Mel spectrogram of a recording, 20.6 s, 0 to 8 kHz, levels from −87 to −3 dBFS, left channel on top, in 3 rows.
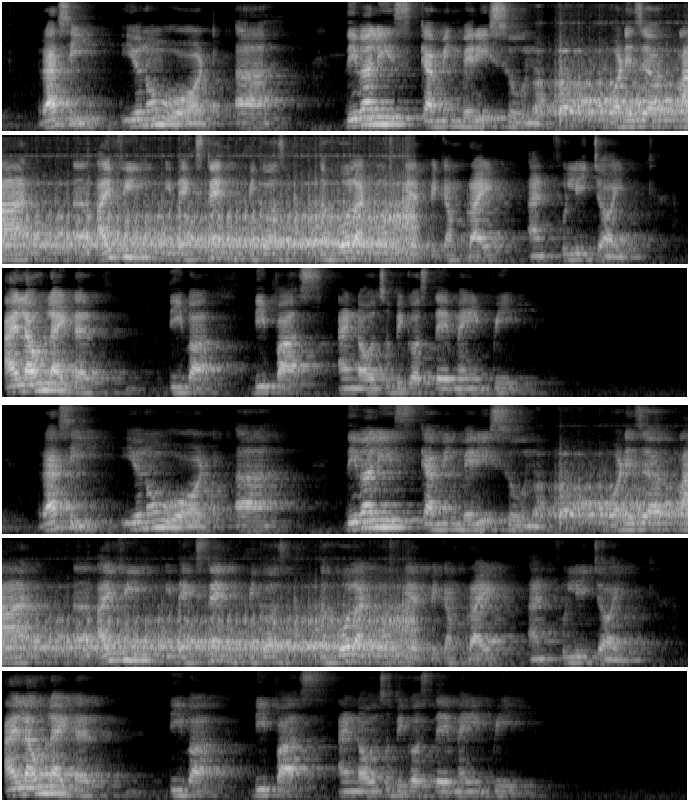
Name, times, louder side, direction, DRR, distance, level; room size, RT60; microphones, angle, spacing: voice 1, 0.4-2.8 3.5-5.5 6.0-7.3 7.6-9.8 10.0-11.9 12.1-13.2 13.7-14.7 15.4-15.9 16.2-18.9, left 3 dB, 60° left, 2.1 m, -30 dB
sound 1, 5.3-11.1, left 4 dB, 75° left, 0.6 m, -30 dB
23.0 x 15.0 x 7.9 m
head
